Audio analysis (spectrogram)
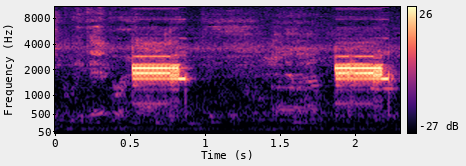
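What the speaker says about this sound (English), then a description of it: "The station will broadcast severe weather alarm tones" A NOAA Weather Radio severe weather alarm tone sounds as two loud, steady electronic tone bursts, each lasting about a third of a second, separated by a gap of roughly one second.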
